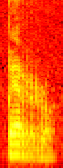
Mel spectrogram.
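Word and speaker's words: perro: замінували орки так от Перро звучить із подвійним р розкатистим іспанським р якого немає в інших мовах і його Саме так треба вимовлять Перро не перо а Перро Чому Тому що перрито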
